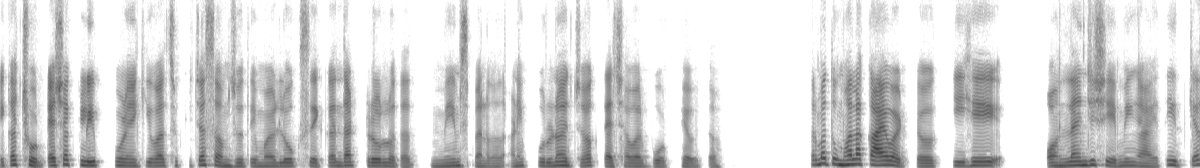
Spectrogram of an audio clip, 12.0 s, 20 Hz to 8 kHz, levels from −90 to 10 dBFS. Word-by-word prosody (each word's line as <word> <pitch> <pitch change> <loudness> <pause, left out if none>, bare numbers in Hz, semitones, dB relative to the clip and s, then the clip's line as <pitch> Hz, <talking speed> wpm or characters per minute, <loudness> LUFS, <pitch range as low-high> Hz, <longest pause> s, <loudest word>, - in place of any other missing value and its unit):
एका 180 +6 +1
छोट्याश्या 175 +3 +3
क्लिपमुळे 170 -5 +1
किंवा 155 0 0
चुकीच्या 175 +5 -4
समजुतीमुळे 145 -5 -2
लोक 150 0 -1
सेकंदात 155 +1 0
ट्रोल 155 -1 +2
होतात, 125 -4 -4 0.2
मीम्स 145 +3 -2
बनवतात 130 -1 -5
आणि 150 +3 -3
पूर्ण 165 +2 +1
जग 160 +2 +1
त्याच्यावर 145 -1 -1
बोट 130 -2 -5
ठेवतं. 120 -3 -7 0.9
तर 215 - -4
मग 255 +3 +3
तुम्हाला 220 +1 +6
काय 195 -2 +9
वाटतं, 145 -6 0
की 140 +4 -5
हे 170 0 +3 0.6
ऑनलाईन 175 +5 +3
जी 200 - +1
शेमिंग 160 -4 -1
आहे 135 -3 -2
ती 205 - -1
इतक्या 195 +2 -3
155 Hz, 155 wpm, -26 LUFS, 145-175 Hz, 0.9 s, काय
